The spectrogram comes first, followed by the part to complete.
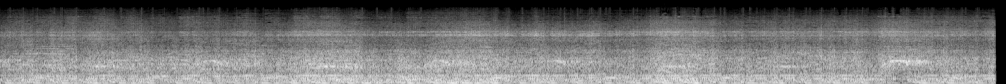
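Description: Loud hardcore electronic dance music from a DJ set, played over a big hall sound system, with a dense, rapid kick-drum beat.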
